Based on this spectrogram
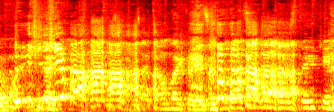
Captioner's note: laughing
